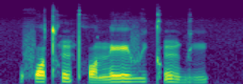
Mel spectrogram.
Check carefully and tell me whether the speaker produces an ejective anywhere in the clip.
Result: yes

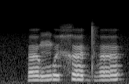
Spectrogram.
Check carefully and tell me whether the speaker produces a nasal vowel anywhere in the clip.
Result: no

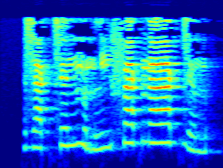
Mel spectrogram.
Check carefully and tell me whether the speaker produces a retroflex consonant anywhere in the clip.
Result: no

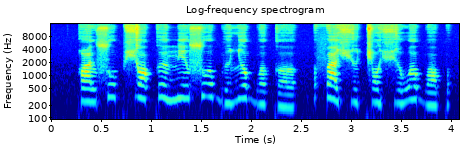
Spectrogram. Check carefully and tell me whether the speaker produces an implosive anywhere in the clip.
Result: no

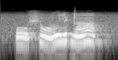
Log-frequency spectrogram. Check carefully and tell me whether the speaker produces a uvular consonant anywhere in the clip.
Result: no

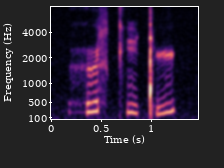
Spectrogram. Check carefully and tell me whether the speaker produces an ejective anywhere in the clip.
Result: yes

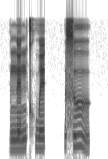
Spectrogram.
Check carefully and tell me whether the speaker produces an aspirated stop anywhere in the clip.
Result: yes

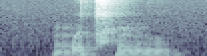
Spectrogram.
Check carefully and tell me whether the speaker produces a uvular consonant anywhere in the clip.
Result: no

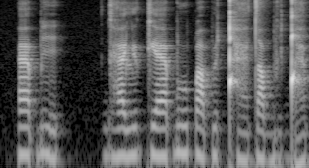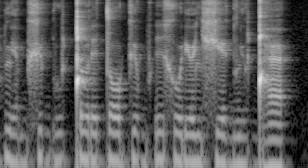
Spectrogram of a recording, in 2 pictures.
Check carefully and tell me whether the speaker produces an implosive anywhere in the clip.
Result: yes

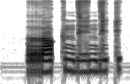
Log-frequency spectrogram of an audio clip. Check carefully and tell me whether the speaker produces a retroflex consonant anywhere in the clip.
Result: no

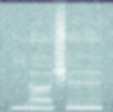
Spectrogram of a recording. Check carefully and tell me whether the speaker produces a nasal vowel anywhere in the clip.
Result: yes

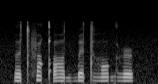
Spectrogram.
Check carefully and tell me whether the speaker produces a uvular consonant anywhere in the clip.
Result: yes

